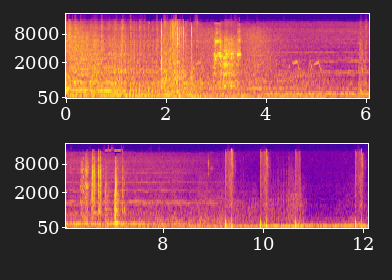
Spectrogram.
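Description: A mine bike engine in the game Deponia rumbles and revs in the foreground, easing into a steady idle, then a few sharp clicks and knocks ring out near the end.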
